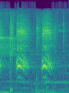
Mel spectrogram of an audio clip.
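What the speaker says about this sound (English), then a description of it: "Can you hear those birds?" Crows caw outdoors, two clear harsh calls about half a second apart, moderately close and loud, with no talking.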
